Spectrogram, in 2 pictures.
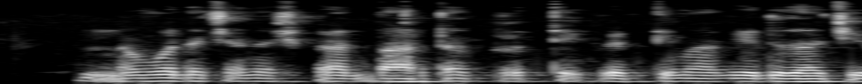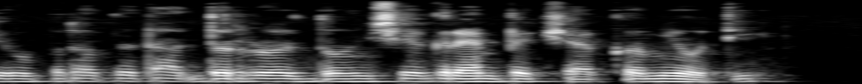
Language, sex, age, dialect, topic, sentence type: Marathi, male, 31-35, Standard Marathi, agriculture, statement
